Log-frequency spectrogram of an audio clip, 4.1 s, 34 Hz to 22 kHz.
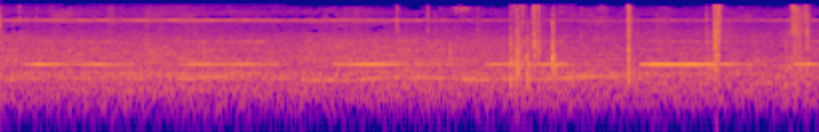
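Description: An electronic beeper sounding a steady repeated single-pitch beep, about one every 0.7 seconds, over hall ambience, with a few sharp clicks in the second half.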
